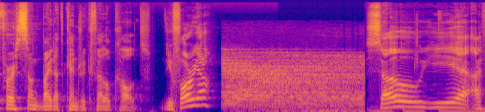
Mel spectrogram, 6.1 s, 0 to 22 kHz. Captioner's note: PS2 boot sound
